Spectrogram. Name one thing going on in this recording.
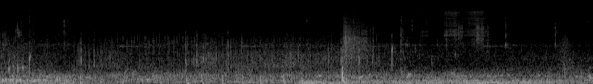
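A block is dug out with soft, repeated thuds.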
